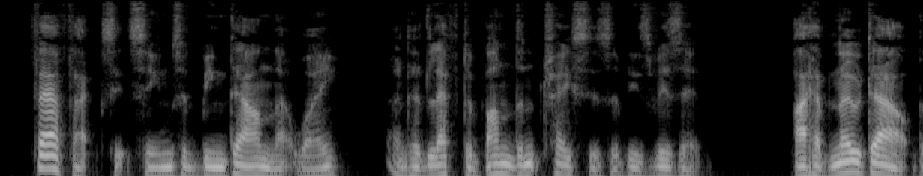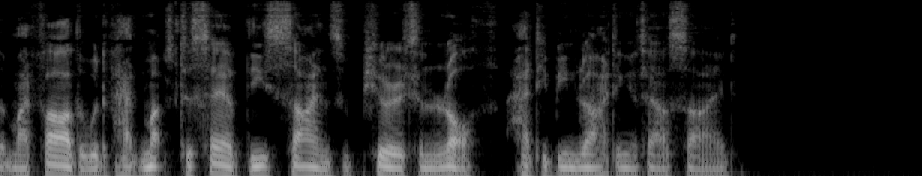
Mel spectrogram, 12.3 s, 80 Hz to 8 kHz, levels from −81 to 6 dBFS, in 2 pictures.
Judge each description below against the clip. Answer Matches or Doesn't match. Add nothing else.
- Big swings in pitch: Doesn't match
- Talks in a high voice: Doesn't match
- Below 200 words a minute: Doesn't match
